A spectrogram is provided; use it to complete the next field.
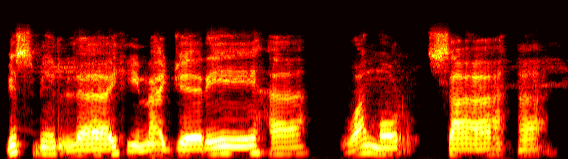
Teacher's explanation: Vokal E tebal. Sebab nanti kiroat lain itu vokal E-nya tipis. Yang disebut taklil. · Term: imalah kubro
